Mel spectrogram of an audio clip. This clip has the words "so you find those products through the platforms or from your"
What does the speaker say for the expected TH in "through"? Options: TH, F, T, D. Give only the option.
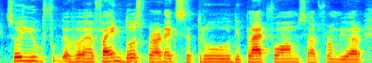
T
